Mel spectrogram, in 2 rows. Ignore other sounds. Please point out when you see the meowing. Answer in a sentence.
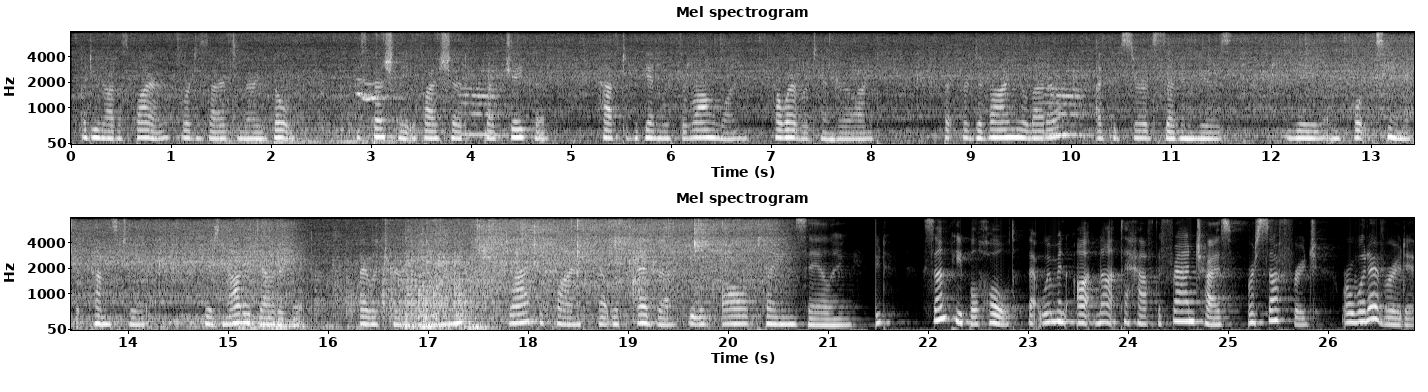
The meowing can be heard from 1.4 to 3.5 s and from 15.1 to 15.5 s.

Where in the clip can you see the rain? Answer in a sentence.
The rain can be heard from 0.0 to 20.6 s.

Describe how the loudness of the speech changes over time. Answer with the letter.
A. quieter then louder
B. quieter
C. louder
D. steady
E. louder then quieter
D.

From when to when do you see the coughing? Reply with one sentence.
The coughing can't be heard in this clip.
